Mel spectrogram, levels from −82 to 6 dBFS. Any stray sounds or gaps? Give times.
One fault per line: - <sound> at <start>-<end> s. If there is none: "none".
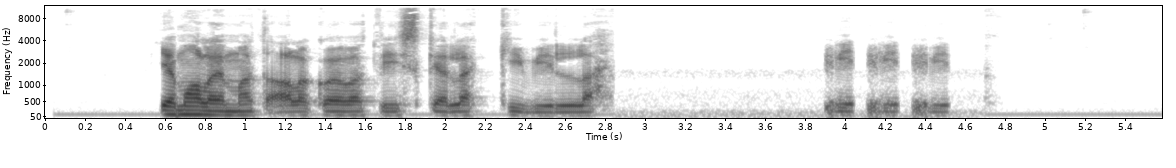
- laugh at 3.9-4.5 s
